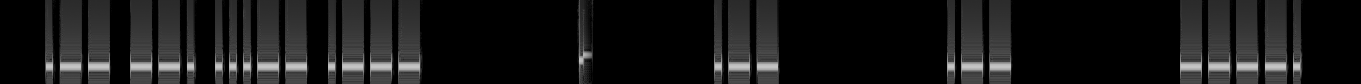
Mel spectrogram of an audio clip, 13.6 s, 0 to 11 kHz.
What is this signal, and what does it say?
Morse code, heard as a keyed tone, about 17 wpm, spaced as for 8 wpm, 700 Hz. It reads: WG3J WW9
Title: USA Call Signs - 4 Characters - 8x Character Spacing - 17wpm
